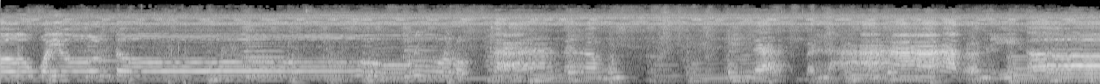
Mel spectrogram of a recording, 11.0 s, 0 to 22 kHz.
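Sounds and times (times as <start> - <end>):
acoustic guitar: 0.0 - 11.0
elderly woman singing: 0.0 - 11.0.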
